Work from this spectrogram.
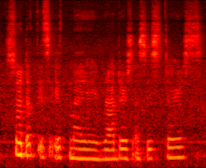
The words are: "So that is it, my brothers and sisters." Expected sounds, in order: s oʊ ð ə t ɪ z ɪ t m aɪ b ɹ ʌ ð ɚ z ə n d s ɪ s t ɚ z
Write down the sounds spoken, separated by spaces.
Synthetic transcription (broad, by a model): s oʊ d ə t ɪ s ɪ t m aɪ b ɹ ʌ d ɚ s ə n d s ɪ s t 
